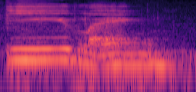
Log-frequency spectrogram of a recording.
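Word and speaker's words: ylang-ylang: so yes so Elaine you laying and that's how Brenda says we're supposed to say e lang that was like why is like a long e is also one of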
